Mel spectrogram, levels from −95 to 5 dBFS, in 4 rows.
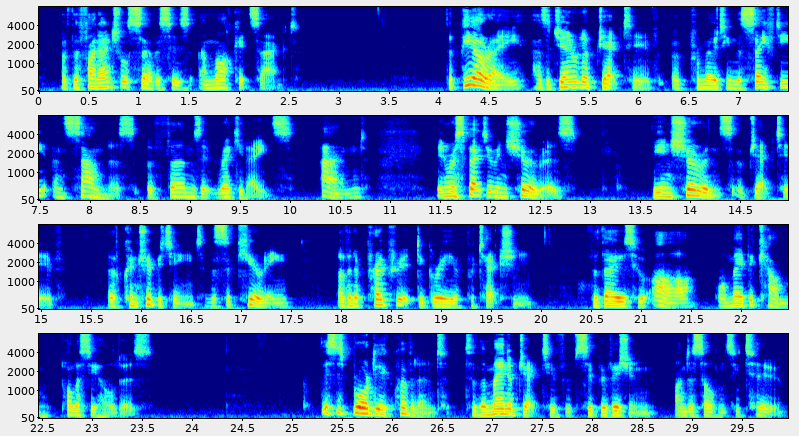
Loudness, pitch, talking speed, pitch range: -29 LUFS, 140 Hz, 125 wpm, 115-160 Hz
